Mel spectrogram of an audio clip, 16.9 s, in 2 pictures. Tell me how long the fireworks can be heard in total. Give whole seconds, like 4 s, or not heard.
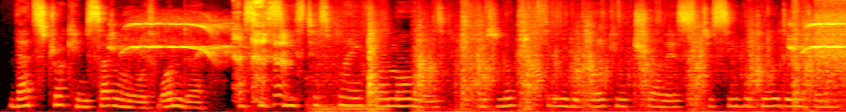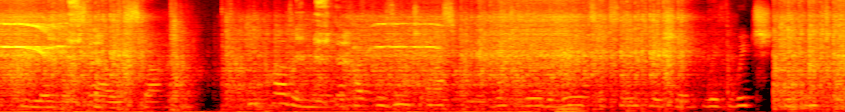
9 s.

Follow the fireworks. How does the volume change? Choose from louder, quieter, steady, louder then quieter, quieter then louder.
quieter then louder.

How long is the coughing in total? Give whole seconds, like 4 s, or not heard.
2 s.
